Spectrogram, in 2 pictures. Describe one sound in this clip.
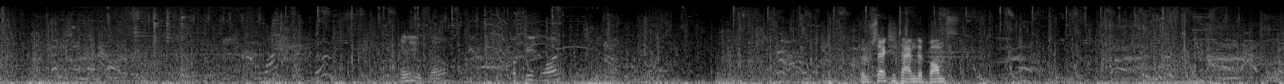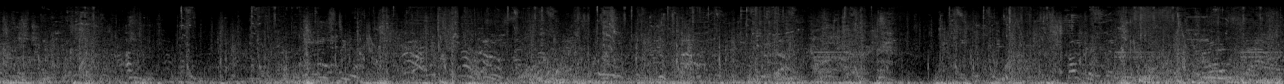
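Gunfire rattles in quick bursts in a video game.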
